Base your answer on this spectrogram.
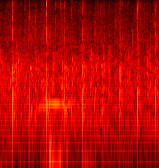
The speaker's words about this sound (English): I just want to increase our remembrance and thankfulness today. So if you could also stand. Why don't we give them a loud clap and appreciation?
